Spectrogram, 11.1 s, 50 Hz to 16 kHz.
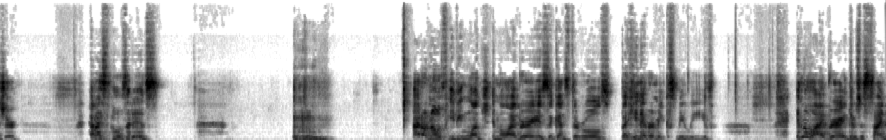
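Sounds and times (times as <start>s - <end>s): woman clearing her throat: 3.7s - 4.2s.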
